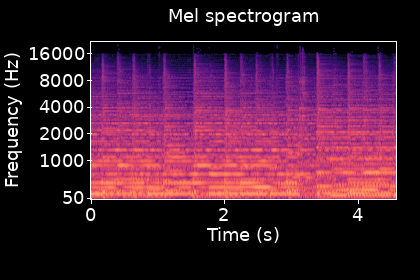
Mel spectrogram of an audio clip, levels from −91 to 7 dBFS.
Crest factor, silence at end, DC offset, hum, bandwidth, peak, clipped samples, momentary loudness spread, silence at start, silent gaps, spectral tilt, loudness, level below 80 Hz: 12 dB; 0 s; under 0.1%; none; 15.5 kHz; -2 dBFS; under 0.1%; 2 LU; 0 s; none; -6 dB/octave; -15 LUFS; -46 dBFS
